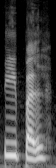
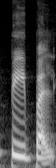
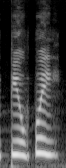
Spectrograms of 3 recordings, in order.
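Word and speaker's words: people: में देख सकते हैं पीपल यहां पर ई है और ई के साथ में ओ आया हुआ है तो यहां पर तो यहां पर ओ का उच्चारण नहीं हो रहा है जैसे कि पीपल इसे हम प्यूप इसे हम प्यूप नहीं पढ़ रहे इसे हम पीपल पढ़ रहे हैं क्योंकि इसमें ओ का उच्चारण नहीं हुआ है ओ इसमें साइलेंट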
